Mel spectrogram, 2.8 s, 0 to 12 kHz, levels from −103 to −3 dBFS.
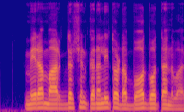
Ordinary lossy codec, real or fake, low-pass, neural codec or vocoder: Opus, 32 kbps; real; 10.8 kHz; none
